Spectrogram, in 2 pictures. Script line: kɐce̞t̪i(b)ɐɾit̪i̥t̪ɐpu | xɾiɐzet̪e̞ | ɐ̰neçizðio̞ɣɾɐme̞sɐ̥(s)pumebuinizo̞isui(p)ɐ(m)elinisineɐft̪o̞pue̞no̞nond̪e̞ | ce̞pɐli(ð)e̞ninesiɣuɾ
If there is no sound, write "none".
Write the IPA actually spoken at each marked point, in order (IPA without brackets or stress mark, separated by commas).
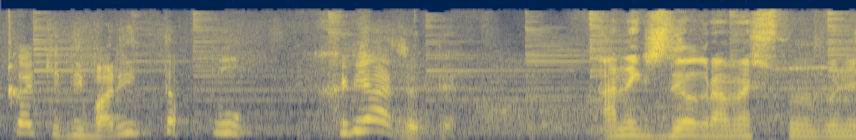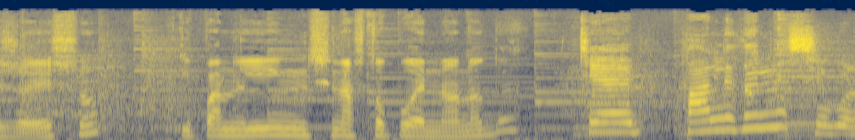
v, s, p, n, ð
